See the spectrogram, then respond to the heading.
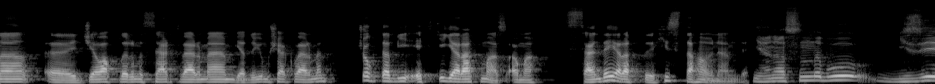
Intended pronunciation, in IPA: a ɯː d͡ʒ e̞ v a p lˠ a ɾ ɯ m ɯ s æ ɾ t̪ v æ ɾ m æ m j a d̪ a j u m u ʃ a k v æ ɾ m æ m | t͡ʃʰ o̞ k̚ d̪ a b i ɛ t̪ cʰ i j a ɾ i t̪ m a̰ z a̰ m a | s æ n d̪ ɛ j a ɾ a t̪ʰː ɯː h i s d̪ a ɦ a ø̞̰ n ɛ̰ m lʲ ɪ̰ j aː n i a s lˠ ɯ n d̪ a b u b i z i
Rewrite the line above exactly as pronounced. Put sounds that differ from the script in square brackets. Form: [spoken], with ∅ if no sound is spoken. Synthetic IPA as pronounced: a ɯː d͡ʒ e̞ v a p lˠ a ɾ ɯ m ɯ s æ ɾ t̪ v æ ɾ m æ m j a d̪ a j u m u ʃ a k v æ ɾ m æ m | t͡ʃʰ o̞ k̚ d̪ a b i ɛ t̪ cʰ i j a ɾ [a] t̪ m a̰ z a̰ m a | s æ n d̪ ɛ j a ɾ a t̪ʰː ɯː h i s d̪ a ɦ a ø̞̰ n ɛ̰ m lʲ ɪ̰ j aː n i a s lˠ ɯ n d̪ a b u b i z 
